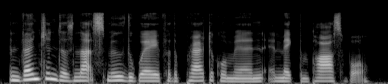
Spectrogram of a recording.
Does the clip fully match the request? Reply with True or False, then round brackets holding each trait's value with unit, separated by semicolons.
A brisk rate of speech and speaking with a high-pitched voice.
False (215 wpm; 165 Hz)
